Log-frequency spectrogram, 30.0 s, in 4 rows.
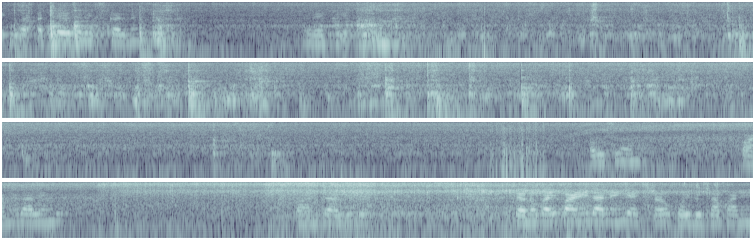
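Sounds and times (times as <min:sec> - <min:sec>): steel spoon scraping a pot: 0:00.0 - 0:01.9, 0:03.1 - 0:15.0
masala sizzling in oil: 0:00.0 - 0:30.0.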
